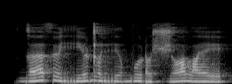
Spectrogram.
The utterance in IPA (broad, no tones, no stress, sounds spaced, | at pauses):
ɡ ɜ θ ø rʲ ø ɖ ɤ rʲ ɤ b u ɽ ɤ ʃ ʒ ɤ lˠ e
